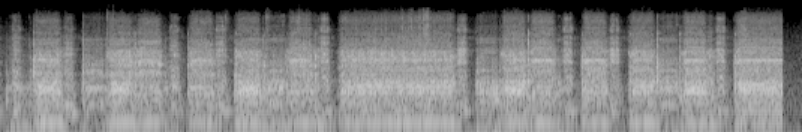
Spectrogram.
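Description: A Singer Momento electronic cutting machine cuts a vinyl design with whirring, printer-like motor runs in short and long bursts, broken by brief pauses as the carriage shifts, steady and close.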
